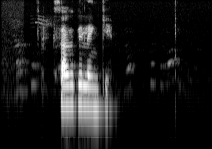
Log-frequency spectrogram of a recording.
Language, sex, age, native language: Icelandic, female, 30-39, Icelandic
